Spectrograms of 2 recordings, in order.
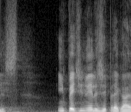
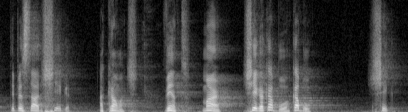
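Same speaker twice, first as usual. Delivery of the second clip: put-on firm, final tone. Acting out Jesus rebuking the storm like a spoiled child: imitating someone hushing a spoiled child. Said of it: "como se ele tivesse emudecendo uma criança mimada".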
